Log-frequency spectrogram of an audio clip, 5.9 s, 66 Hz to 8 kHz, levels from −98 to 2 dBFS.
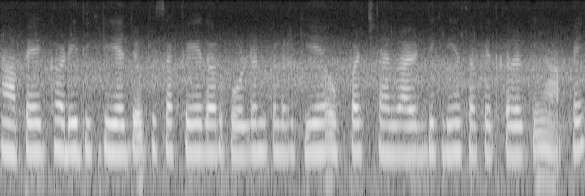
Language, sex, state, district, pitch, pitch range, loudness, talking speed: Hindi, female, Chhattisgarh, Rajnandgaon, 195 Hz, 190-195 Hz, -15 LUFS, 255 wpm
